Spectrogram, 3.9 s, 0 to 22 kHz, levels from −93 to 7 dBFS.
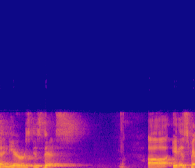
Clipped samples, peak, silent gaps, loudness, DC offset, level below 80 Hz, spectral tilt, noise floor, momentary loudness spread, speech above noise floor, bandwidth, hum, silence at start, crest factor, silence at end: under 0.1%; -2 dBFS; none; -16 LUFS; under 0.1%; -58 dBFS; -5 dB/octave; -58 dBFS; 13 LU; 43 dB; 7.6 kHz; none; 0 s; 16 dB; 0 s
